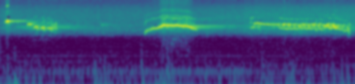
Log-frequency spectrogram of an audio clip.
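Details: Common starling giving clear whistles: a short wavering note, a loud arched whistle, then a longer trilled, quavering whistle.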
